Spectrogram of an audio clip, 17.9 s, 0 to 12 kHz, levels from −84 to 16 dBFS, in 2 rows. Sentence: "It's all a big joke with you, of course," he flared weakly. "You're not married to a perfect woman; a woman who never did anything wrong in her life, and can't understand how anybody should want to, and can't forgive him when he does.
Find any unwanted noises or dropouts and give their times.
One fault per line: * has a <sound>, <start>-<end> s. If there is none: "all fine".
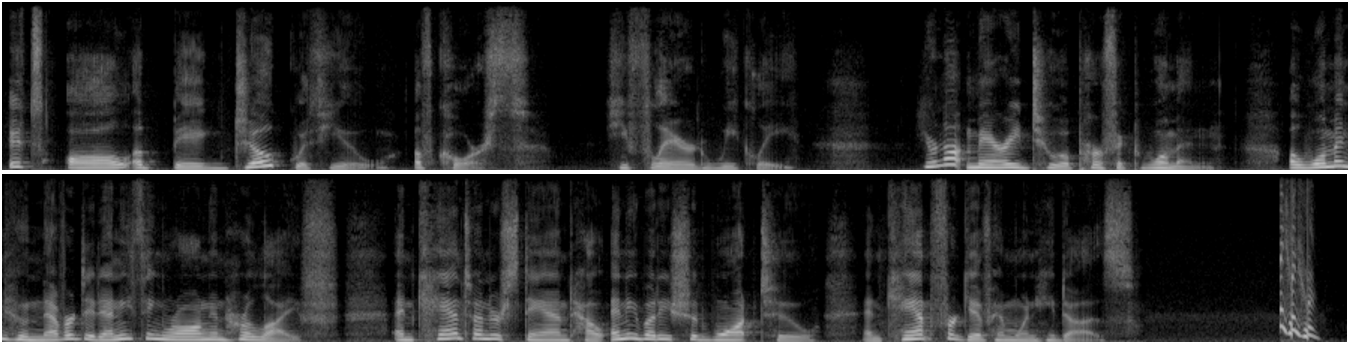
* has a chirp, 17.5-17.8 s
